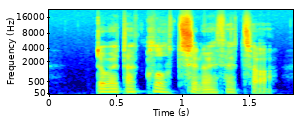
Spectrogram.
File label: "clwt", Welsh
